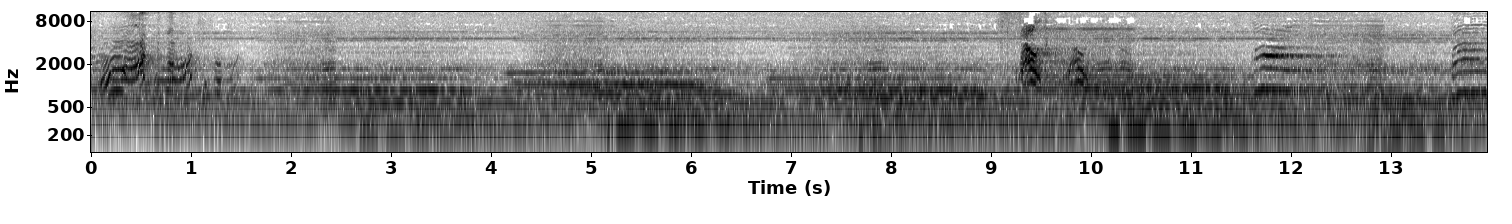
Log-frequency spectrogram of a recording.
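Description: A cat meows repeatedly over a steady low hum, with a loud burst of meowing at the start and another cluster near the end, the cries rising and falling in pitch.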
